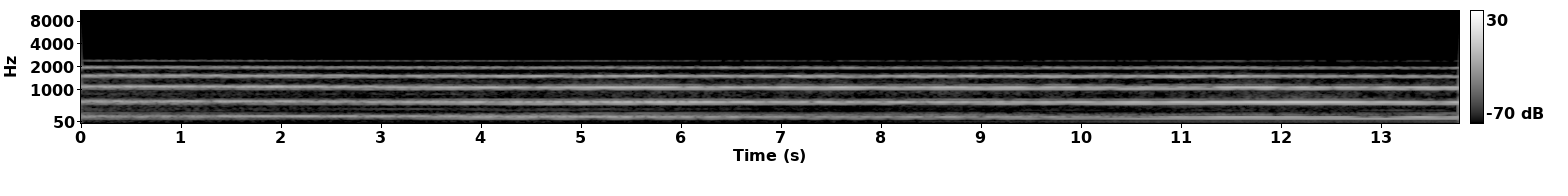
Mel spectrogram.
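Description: A synthesizer plays a steady, droning electronic chord.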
